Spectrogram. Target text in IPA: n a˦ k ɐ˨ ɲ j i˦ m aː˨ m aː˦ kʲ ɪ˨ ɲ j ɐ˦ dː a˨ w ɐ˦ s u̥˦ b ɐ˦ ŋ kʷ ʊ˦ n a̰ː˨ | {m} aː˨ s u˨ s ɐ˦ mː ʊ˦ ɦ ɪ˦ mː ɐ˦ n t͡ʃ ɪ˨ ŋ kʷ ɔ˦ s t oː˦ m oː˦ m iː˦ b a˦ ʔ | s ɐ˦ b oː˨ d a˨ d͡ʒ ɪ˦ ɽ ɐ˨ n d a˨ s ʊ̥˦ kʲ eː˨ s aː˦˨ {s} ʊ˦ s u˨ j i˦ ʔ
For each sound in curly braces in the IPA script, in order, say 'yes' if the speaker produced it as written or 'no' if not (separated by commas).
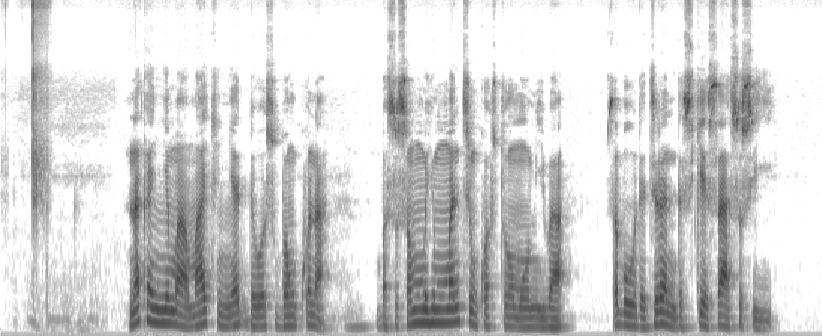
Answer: no, yes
